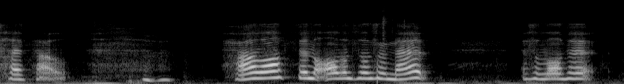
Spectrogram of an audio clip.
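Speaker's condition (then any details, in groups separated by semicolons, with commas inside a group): Tongue cancer surgery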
